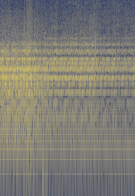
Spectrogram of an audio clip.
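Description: Organ music bridge: a sustained chord held and slowly fading, marking a scene change in the radio drama.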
